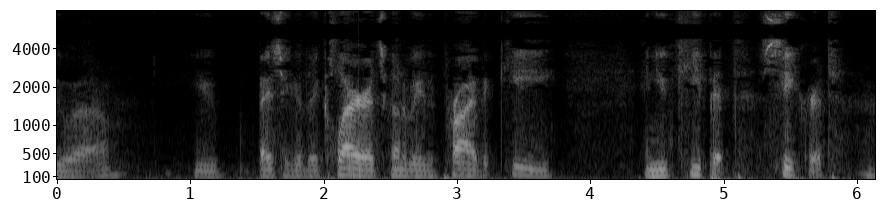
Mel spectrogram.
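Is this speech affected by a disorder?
No.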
